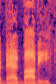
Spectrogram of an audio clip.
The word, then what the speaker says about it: Bhad Bhabie: played a song that we said was by bad Bobby and because it's spelled BH a DBH a bie of anybody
